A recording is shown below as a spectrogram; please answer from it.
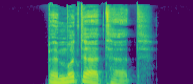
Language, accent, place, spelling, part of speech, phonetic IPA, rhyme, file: German, Germany, Berlin, bemuttertet, verb, [bəˈmʊtɐtət], -ʊtɐtət, De-bemuttertet.ogg
- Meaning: inflection of bemuttern: 1. second-person plural preterite 2. second-person plural subjunctive II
